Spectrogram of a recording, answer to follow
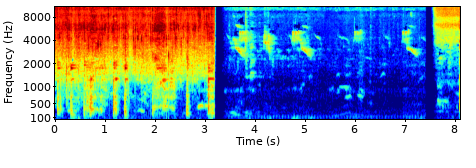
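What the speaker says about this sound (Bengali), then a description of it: "পেঁয়াজটা একটু ভাজা নিলাম।" Onion frying and being stirred in a wok, a loud steady sizzle with spoon scrapes that cuts off abruptly, leaving near silence with a few faint clinks before the sizzle briefly returns.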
